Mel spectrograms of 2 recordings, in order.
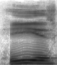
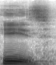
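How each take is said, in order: First: The two words are said separately. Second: The two words are joined into one.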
